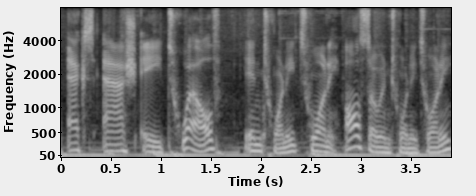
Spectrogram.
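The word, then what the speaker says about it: X Æ A-12: went on to have a son named or pronounced x-ash a12 in 2020.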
